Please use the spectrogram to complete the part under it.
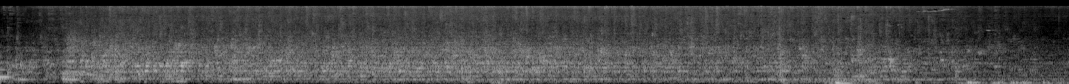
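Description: A toilet flushes with a loud, continuous rush of gushing water that lasts about ten seconds and tapers off at the end.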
